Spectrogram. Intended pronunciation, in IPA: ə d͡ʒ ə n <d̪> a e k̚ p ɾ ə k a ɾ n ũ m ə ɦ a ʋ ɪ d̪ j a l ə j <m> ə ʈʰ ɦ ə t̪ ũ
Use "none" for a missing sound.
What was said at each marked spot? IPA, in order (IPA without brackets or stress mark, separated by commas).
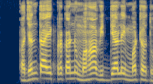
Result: t̪, m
